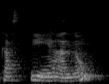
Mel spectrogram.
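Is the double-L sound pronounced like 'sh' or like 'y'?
y sound. The double-L is said like a 'y' sound. "other persons would pronounce it castellano"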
